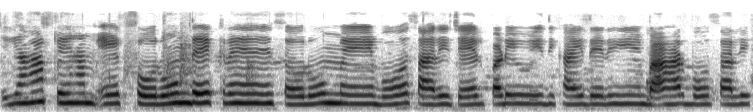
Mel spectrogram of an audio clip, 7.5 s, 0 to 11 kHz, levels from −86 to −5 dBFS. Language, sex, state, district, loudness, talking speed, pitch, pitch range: Hindi, female, Chhattisgarh, Raipur, -16 LUFS, 175 wpm, 250 Hz, 240-275 Hz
